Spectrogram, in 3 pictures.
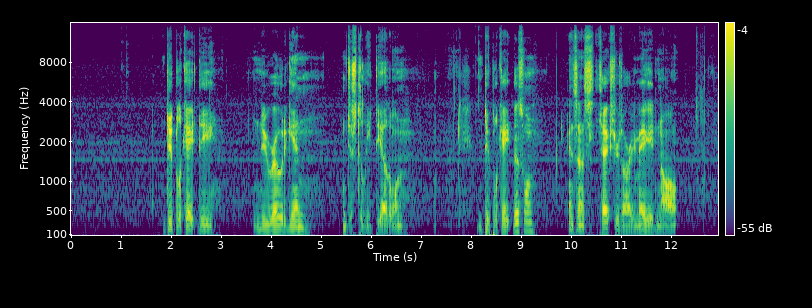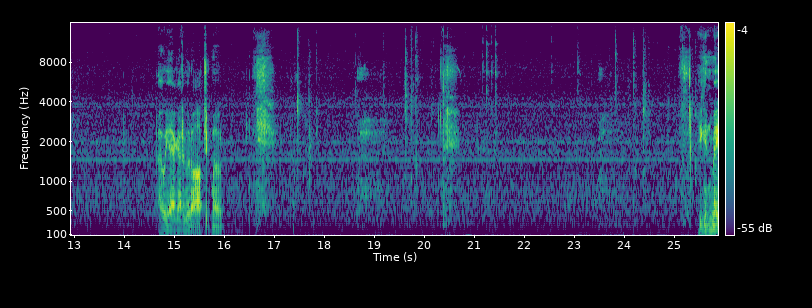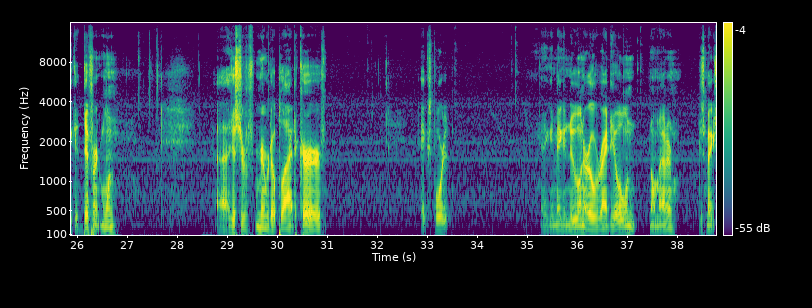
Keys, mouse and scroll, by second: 1.0 click, 5.6 click, 7.4 Delete, 8.1 click, 12.5 ctrl+d, 15.2-17.5 drag, 17.5 ctrl+d, 19.6 shift+d, 21.2 click, 21.4-24.5 drag, 29.7-34.9 drag.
